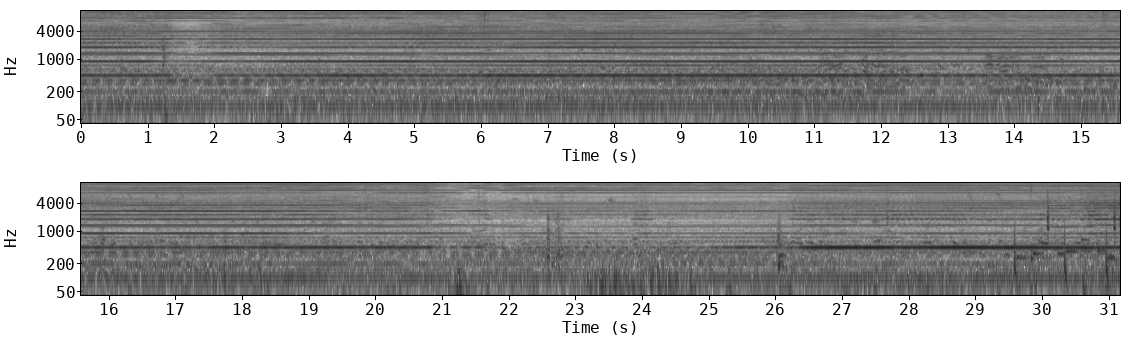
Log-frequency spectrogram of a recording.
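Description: Electric Malwa forwarder's motor and hydraulic pump whining steadily, a hum of several steady tones, as its crane moves and lowers a grapple load. The whine drops away for a few seconds about two-thirds of the way through, then comes back louder near the end.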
